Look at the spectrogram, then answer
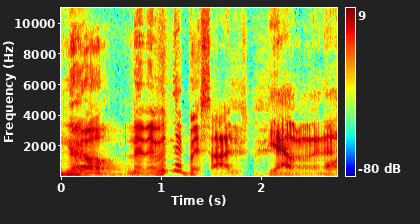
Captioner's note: non-english Speech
